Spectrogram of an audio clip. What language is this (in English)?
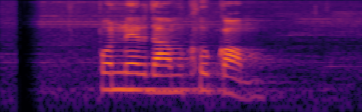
Bangla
